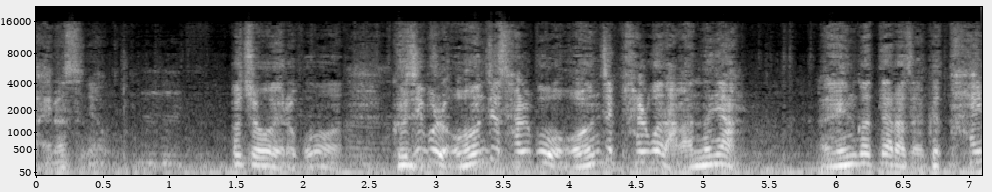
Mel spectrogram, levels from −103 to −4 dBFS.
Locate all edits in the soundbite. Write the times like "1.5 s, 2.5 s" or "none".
none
